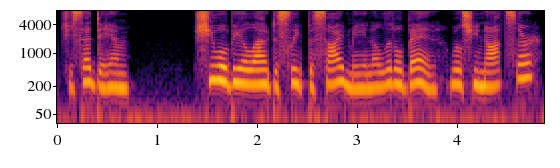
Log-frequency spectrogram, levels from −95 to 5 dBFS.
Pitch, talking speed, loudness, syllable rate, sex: 215 Hz, 245 wpm, -17 LUFS, 6.3 syllables/s, female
